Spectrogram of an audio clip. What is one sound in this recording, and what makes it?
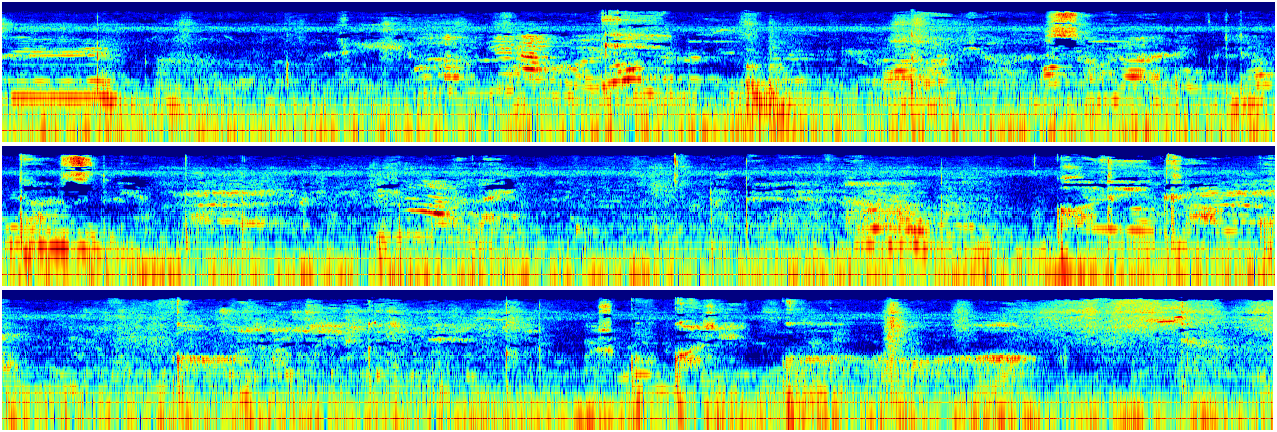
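A young girl talks softly and close up.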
